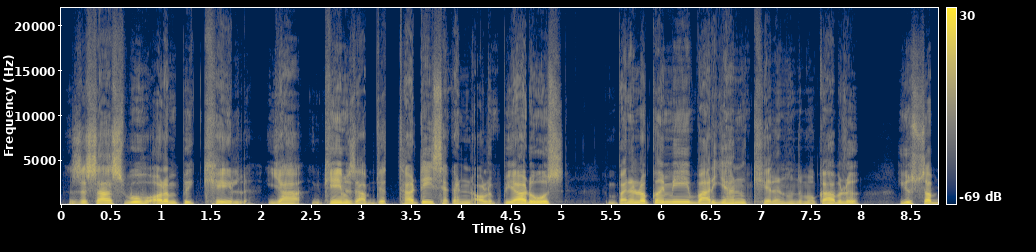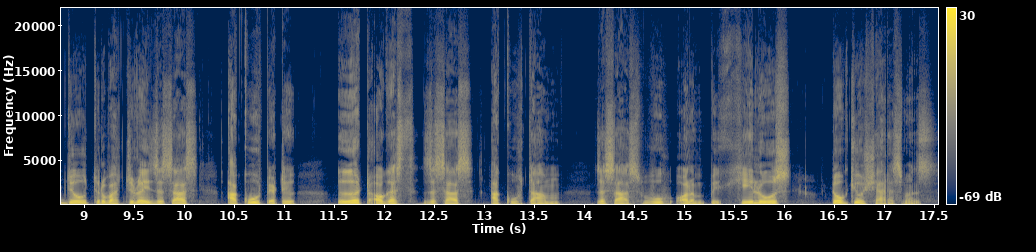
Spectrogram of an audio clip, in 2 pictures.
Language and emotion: Kashmiri, neutral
